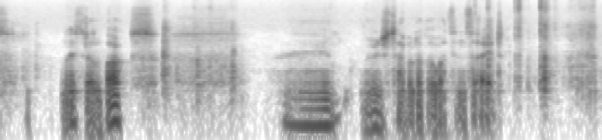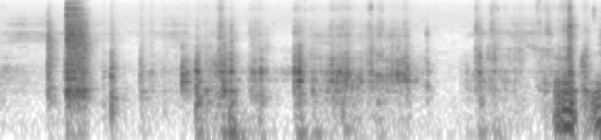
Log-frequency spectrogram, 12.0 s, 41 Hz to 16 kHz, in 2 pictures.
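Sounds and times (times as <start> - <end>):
packaging rustling: 8.0 - 12.0.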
